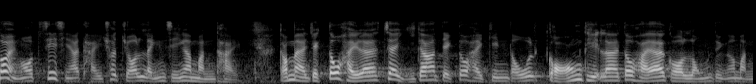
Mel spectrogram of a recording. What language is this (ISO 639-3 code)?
yue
